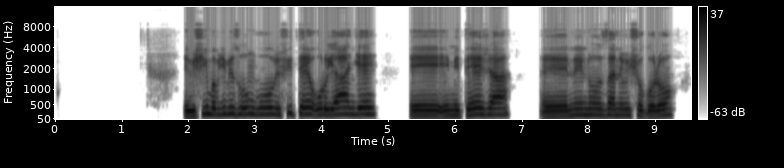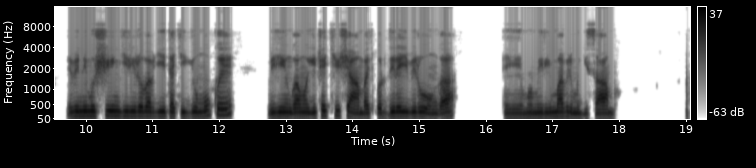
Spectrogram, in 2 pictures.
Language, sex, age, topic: Kinyarwanda, female, 36-49, agriculture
